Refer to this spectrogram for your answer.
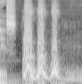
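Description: A dog barks three times in quick succession, loud, after a brief tonal sound at the start.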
